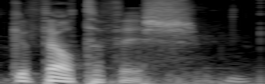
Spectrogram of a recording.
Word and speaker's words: gefilte fish: How would you pronounce that? – It's gefilte fish. – Gefilte.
